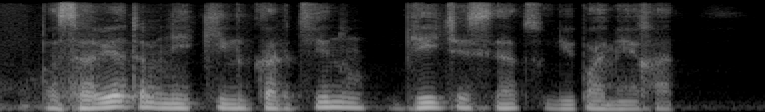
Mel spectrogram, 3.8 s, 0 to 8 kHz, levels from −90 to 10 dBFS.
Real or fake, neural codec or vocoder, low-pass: fake; codec, 16 kHz, 0.8 kbps, ZipCodec; 7.2 kHz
